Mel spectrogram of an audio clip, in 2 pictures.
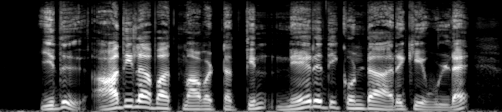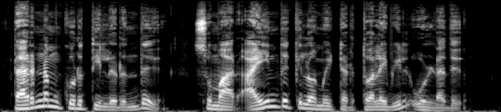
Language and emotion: Tamil, neutral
